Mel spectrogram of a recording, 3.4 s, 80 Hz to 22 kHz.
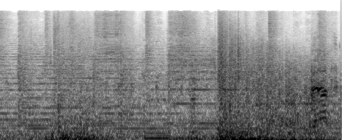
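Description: Tank destroyer SU-85 B main gun firing in World of Tanks, heavy booming artillery-like reports within dense, loud battle noise that swells louder in the second half.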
